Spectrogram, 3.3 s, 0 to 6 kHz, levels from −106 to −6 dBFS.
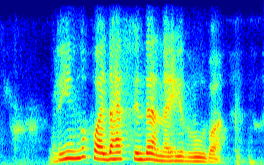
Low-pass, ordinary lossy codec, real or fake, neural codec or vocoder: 5.4 kHz; Opus, 24 kbps; fake; codec, 16 kHz in and 24 kHz out, 0.6 kbps, FocalCodec, streaming, 4096 codes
